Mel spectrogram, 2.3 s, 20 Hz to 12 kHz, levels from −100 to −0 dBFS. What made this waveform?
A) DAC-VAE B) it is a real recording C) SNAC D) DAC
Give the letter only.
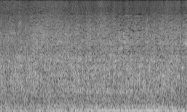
A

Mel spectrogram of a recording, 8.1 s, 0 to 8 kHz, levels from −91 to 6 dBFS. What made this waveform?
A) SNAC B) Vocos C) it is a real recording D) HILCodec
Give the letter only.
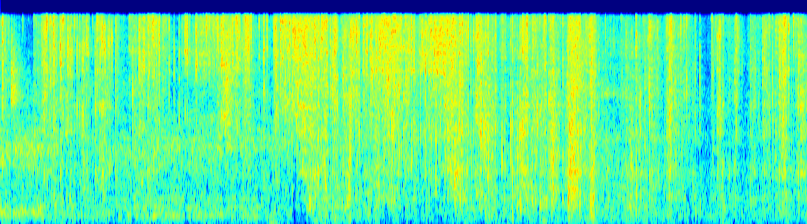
B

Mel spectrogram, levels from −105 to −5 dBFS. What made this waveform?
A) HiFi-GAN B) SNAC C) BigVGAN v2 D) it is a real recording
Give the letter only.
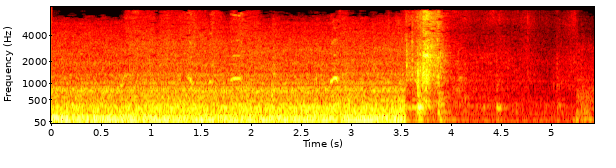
D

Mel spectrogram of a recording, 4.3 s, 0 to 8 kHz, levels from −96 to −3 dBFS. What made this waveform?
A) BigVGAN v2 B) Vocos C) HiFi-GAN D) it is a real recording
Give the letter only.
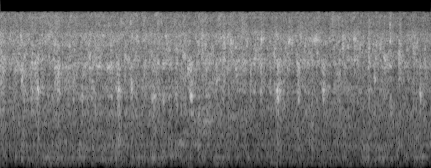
C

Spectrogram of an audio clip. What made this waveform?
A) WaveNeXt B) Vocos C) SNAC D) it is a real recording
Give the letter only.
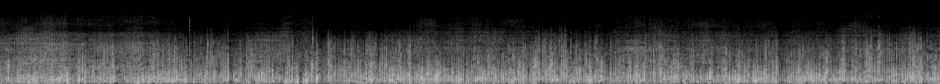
B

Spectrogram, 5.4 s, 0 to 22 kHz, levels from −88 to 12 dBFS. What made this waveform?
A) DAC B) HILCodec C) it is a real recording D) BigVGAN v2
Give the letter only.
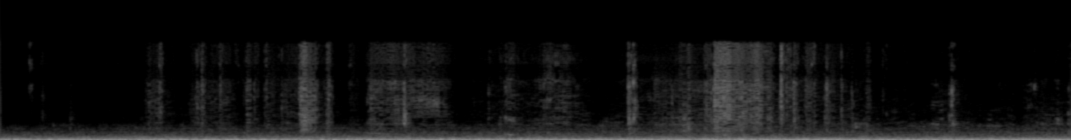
C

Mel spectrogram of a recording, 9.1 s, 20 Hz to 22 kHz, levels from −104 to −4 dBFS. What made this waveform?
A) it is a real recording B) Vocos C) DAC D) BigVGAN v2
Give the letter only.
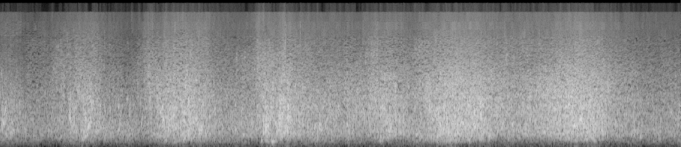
A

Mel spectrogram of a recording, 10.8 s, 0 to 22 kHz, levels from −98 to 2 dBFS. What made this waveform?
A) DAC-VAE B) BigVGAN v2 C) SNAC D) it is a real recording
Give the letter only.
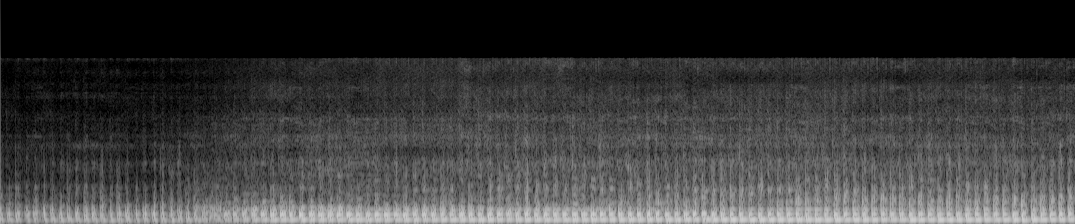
C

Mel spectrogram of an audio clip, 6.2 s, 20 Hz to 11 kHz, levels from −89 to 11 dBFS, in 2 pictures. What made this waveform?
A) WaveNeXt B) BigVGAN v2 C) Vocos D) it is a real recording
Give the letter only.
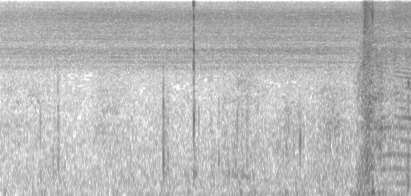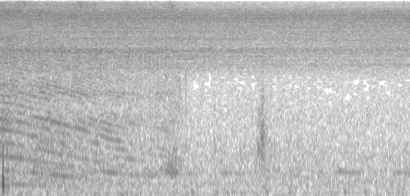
D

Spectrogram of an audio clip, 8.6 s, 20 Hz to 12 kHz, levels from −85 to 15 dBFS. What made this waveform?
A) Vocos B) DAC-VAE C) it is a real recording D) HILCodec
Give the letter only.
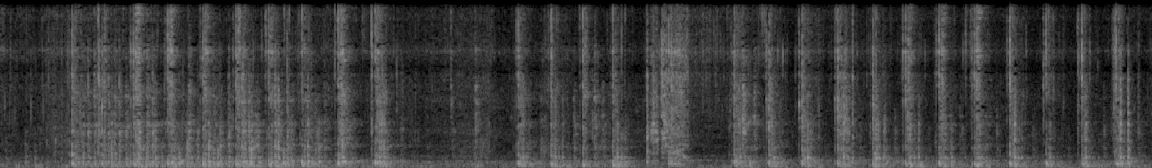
C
